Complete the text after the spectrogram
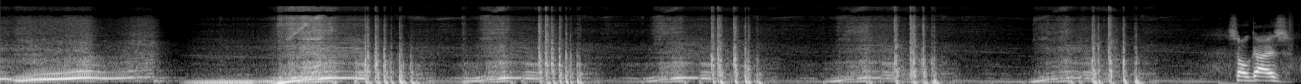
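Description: A sports car engine revs sharply in repeated bursts, close by.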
